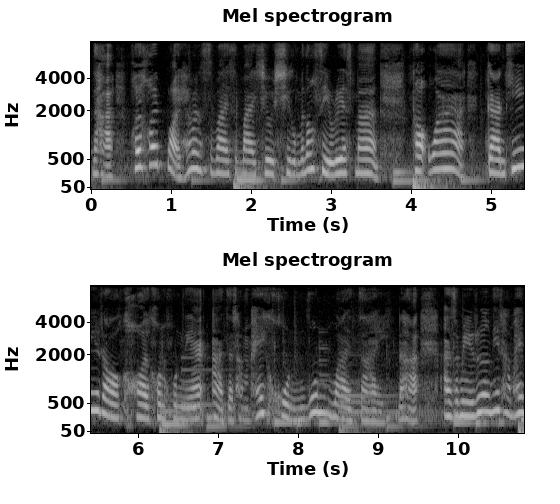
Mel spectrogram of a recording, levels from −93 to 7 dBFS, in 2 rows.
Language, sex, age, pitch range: Thai, female, 20-39, 200-270 Hz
